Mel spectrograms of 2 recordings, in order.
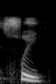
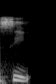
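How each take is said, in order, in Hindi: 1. s की आवाज़ मोटी है, होंठ गोल हैं। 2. s की आवाज़ पतली है, होंठ फैले हुए हैं। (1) "सी नहीं सुई" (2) "इसको सीन की साउंड सी नहीं कहेंगे"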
